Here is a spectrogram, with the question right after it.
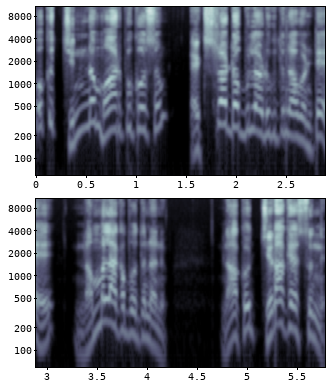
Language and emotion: Telugu, angry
